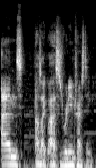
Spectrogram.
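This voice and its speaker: Fast-talking man telling anecdotes. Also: medium pitch, gravelly, fairly bright tone, soft background music. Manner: chatty, acts out remembered dialogue in his stories. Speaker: interview guest, author. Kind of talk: casual conversational anecdote telling.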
